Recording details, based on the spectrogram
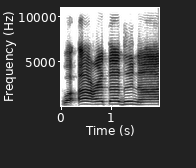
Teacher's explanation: وَأَعْتَدْنَا، دال جو ہے دال کے اوپر ساکن ہو رہا تو یہ دال پھر کلکلا ہوگا، یعنی آواز کو پلٹائے گا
